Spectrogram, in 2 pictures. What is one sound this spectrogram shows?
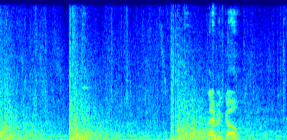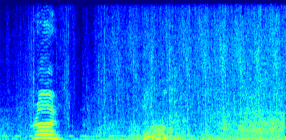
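Energy weapons fire in sharp zapping shots.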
